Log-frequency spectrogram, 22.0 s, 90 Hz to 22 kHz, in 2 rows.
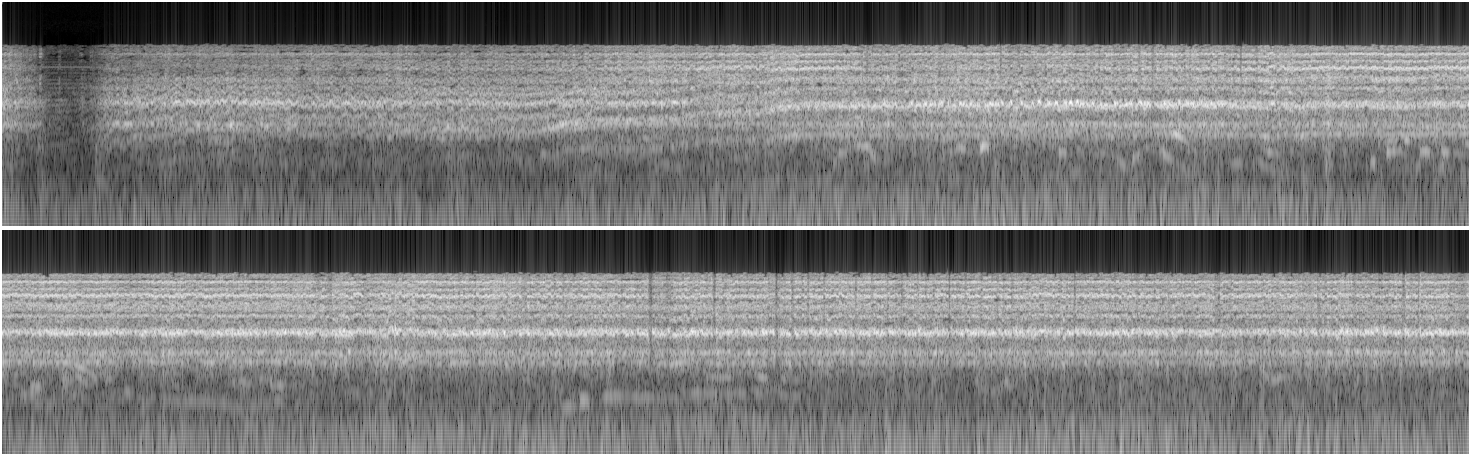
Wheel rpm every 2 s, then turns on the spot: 70, 110, 160, 220, 220, 230, 230, 230, 230, 230, 230.
none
